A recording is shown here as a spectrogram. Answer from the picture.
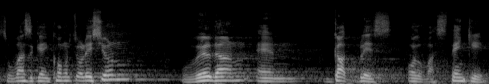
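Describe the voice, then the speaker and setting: Over noticeable background noise, a man with an Indonesian accent speaks at a fairly high pitch with lively intonation. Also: moderate pace. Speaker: debate judge or official. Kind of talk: closing remarks at school debate final. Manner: halting.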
